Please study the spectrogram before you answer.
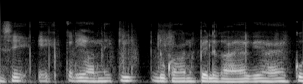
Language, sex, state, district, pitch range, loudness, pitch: Hindi, male, Uttar Pradesh, Shamli, 140-160 Hz, -16 LUFS, 150 Hz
